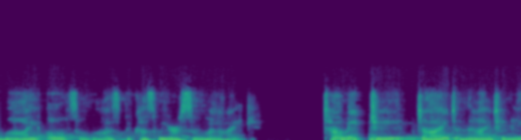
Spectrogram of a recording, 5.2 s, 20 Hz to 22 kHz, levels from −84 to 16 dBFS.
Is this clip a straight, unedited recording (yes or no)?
no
